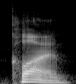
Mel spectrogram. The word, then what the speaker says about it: climb: First, B is not pronounced after M at the end of a word. These are examples: limb, plum, numb, crumb, dumb, comb, bomb, thumb, climb, tomb.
